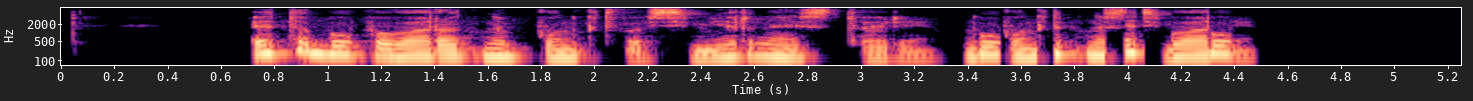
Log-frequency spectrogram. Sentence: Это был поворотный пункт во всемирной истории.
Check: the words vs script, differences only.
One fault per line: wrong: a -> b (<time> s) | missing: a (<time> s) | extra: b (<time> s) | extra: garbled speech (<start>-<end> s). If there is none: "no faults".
extra: garbled speech (3.4-4.5 s)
